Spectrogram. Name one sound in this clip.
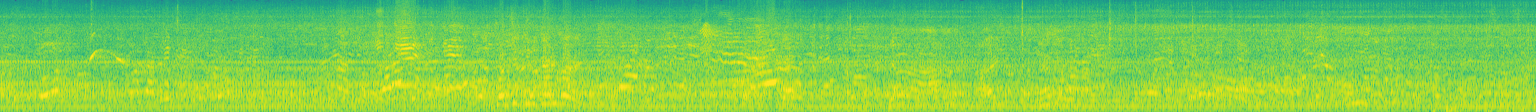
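A crowd of people chatters all around outdoors.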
